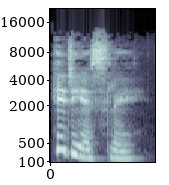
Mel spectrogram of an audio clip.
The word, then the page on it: hideously: British English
